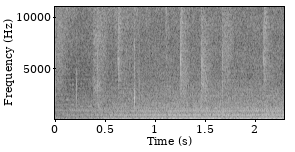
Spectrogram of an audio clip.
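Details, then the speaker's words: Samsung refrigerator freezer fan motor after repair of 12-blink control board error (fridge not cooling, compressor still not starting): steady, even hum with constant low drone, no ticking or scraping; freezer fan running smoothly and healthy. "freezer fan is already working. Now I can complete the job. Fan is working already. You can hear the noise."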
